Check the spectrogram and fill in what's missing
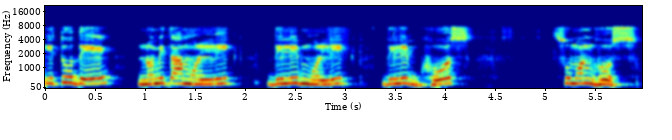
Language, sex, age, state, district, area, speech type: Bengali, female, 60+, West Bengal, Nadia, rural, spontaneous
